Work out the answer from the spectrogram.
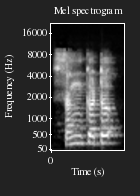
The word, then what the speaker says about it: संकट: न सारखं होय होतं मग संकट नाही ना न सारखं नाही हो थोडसं ऐकायला येतं संकट गंग च उच्चारण होतं संकट संकट म्हणत नाही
